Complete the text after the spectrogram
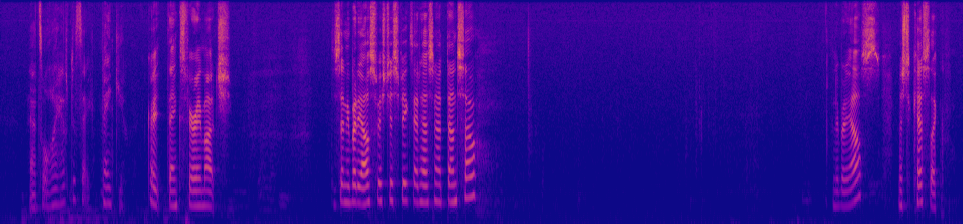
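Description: A woman speaks in short phrases through a microphone.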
